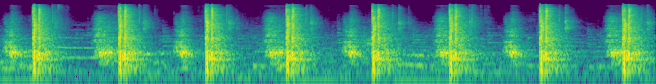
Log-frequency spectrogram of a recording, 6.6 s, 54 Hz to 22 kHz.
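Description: Green-gas blowback Hi-Capa airsoft pistol (TTI Sand Viper 2011) firing single aimed shots at a steady pace, about one a second. Each shot is a sharp crack of the cycling slide, with fainter knocks between the shots.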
